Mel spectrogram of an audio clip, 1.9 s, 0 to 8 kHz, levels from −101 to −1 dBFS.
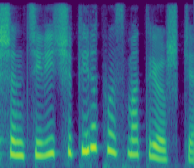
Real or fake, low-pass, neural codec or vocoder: fake; 7.2 kHz; codec, 16 kHz, 0.5 kbps, FunCodec, trained on LibriTTS, 25 frames a second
